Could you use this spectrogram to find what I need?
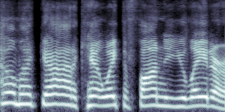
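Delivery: high-pitched, swooning, gushing delivery. Speaker mocks a meme about a woman gazing at Justin Trudeau, mock-swooning Mélanie Joly imitation. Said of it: "And he's like".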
